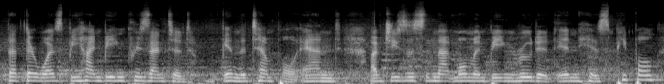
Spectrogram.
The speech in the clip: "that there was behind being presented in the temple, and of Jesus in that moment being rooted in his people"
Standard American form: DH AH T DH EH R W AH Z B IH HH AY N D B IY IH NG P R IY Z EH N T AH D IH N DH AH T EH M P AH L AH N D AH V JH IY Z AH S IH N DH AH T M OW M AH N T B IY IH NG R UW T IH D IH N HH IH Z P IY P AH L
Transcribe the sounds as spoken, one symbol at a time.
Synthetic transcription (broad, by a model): DH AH T DH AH R W AH Z B IH HH AY N D B IY IH NG P R IY Z EH N T AH D IH N DH AH T EH M P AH L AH N AH V JH IY Z AH S IH N DH AH T M OW M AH N B IY IH NG R UW T IH D IH N IH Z P IY P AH L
